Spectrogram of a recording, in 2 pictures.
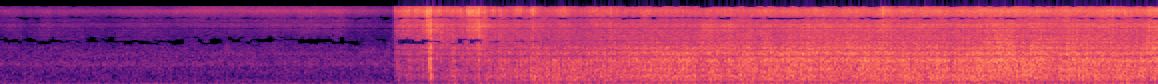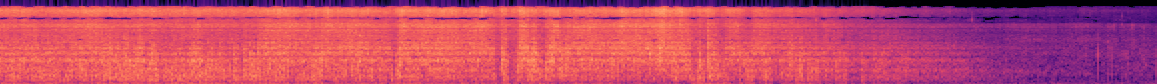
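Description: Consumer firework fountain tubes (Magnus 'Tropical Colors', rearranged into a single fan) igniting together about two and a half seconds in, then spraying with a steady rushing hiss and no crackle or whistle for about ten seconds before dying away near the end. The near-simultaneous start shows the fast safety fuse lighting all the tubes almost at once.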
